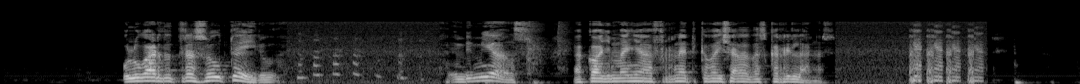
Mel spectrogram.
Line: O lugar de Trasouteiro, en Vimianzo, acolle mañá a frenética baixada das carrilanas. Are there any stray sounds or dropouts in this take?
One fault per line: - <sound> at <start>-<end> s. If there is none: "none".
- laugh at 3.0-4.3 s
- laugh at 9.1-9.8 s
